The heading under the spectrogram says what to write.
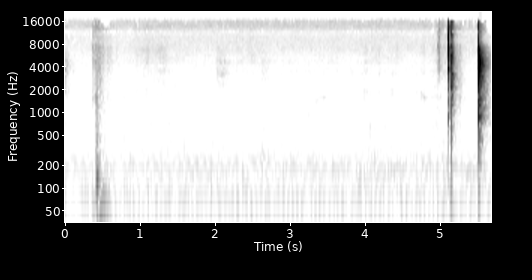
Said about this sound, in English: If you can hear me clap once.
